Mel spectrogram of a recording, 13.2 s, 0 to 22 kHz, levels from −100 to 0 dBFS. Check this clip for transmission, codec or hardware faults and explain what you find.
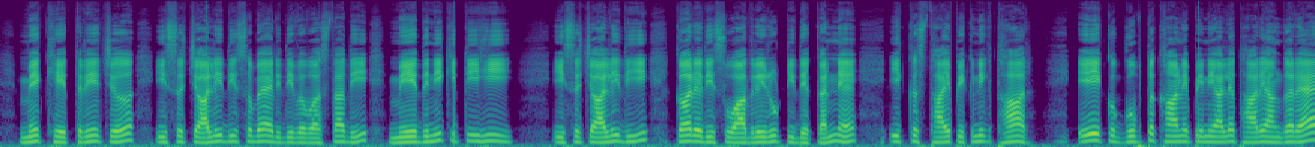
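There is one fault, repeated: audio missing between chunks, at 2.06, 4.53, 7.01, 9.49 and 11.97 s. The likely cause is a processor losing roughly 20 ms at each 2.5 s chunk boundary, so the speech skips abruptly at these regular intervals.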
